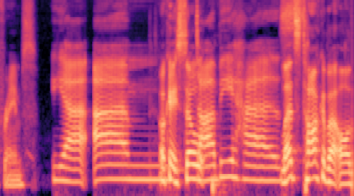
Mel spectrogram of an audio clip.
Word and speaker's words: Dobby: have to contradict you we don't pronounce it Doby they pronounce it Dobby oh it's Dobby okay thank you so we'll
